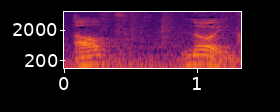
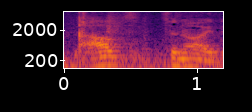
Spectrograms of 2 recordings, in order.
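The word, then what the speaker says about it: Altneu: So some say it's a German expression, the old new shul, Alt Neu. That's how they spell it. A-L-T hyphen N-E-U. Alt Tenoi, the old new shul.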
